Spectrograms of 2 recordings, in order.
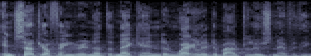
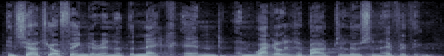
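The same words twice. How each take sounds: First: It is read very quickly. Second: It is read at a normal pace.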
